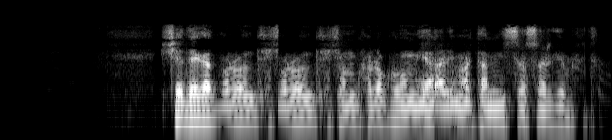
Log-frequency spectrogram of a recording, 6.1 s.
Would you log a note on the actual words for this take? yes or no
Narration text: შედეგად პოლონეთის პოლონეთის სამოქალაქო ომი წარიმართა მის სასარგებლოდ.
no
